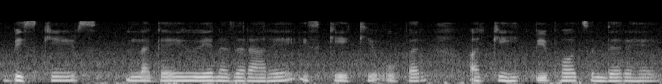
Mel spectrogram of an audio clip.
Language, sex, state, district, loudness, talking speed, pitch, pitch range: Hindi, female, Punjab, Kapurthala, -18 LUFS, 155 wpm, 170 Hz, 160-180 Hz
